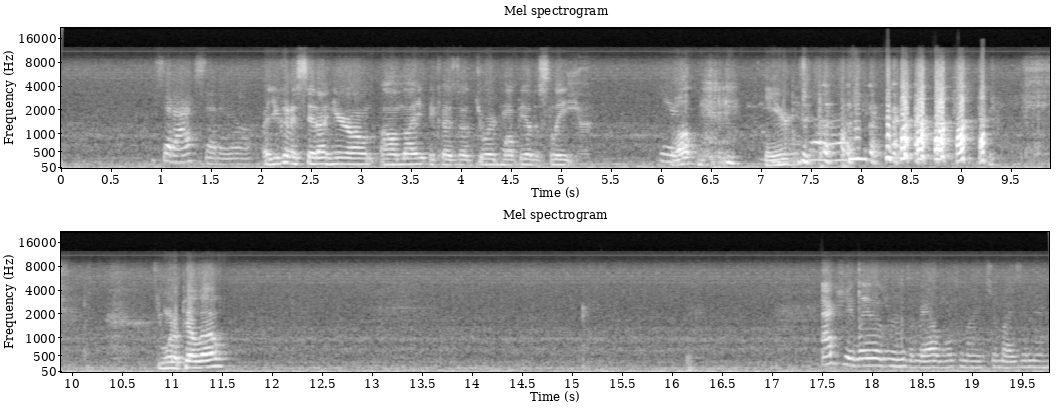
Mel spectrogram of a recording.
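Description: A young man talks in a low voice close by, in short bursts.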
